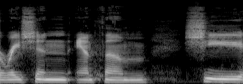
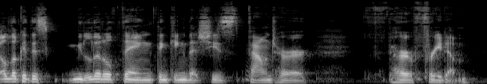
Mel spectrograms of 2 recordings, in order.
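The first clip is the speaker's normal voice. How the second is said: normal talking voice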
